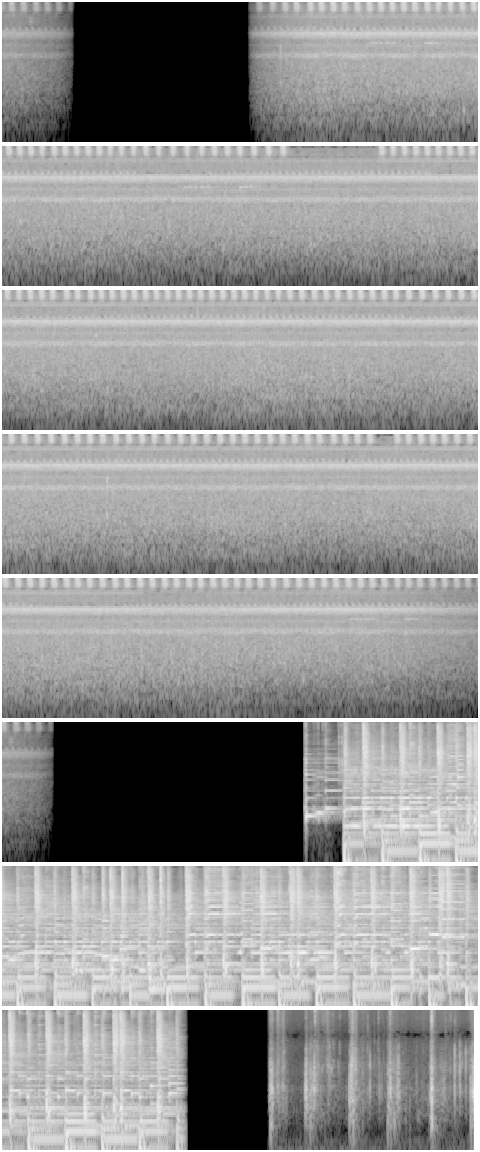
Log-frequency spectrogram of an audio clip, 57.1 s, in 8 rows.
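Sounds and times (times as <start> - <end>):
crickets trilling: 0.0 - 1.0, 3.8 - 36.4, 54.0 - 57.0.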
